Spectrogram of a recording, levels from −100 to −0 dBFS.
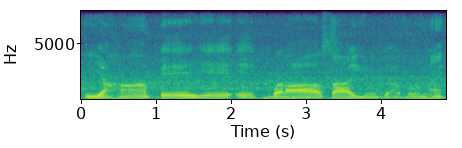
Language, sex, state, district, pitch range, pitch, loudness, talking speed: Hindi, male, Punjab, Pathankot, 120-125 Hz, 125 Hz, -15 LUFS, 110 wpm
